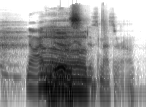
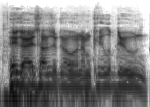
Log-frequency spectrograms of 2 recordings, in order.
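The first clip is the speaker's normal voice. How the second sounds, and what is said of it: Imitates another person's voice. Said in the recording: “my Caleb Doom impression”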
